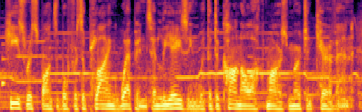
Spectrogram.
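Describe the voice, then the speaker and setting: A man's voice: sits low, fairly even intonation, normal speed. A man voicing a middle-aged, remorseful merchant father in a video game, earnest and solemn. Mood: earnest, helpful. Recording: game music behind the voice.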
